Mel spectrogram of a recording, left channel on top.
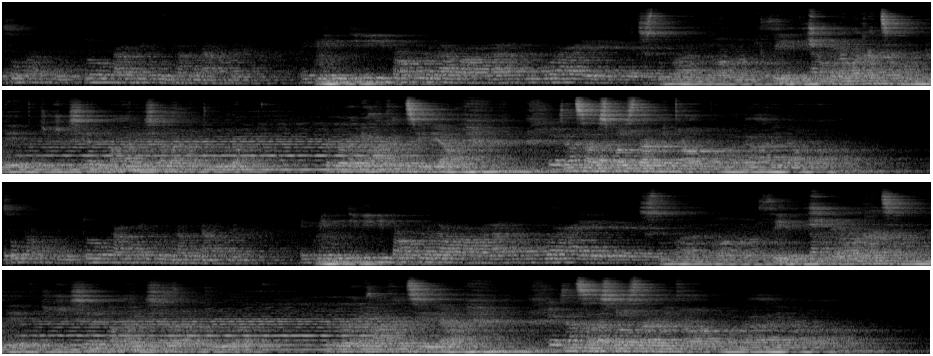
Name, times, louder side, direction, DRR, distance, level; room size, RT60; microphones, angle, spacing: voice 1, 0.0-2.6 3.0-6.9 7.6-8.7 10.3-11.3 12.8-13.5 14.7-15.7, equal, 75° right, -5 dB, 1.9 m, -35 dB
voice 2, 6.4-11.8 12.5-17.8, left 1 dB, 65° left, -4 dB, 1.7 m, -30 dB
Bowed string instrument, 9.2-13.9, left 1 dB, 5° right, 1.4 m, -35 dB
6.8 x 6.0 x 4.6 m, 2.2 s
head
